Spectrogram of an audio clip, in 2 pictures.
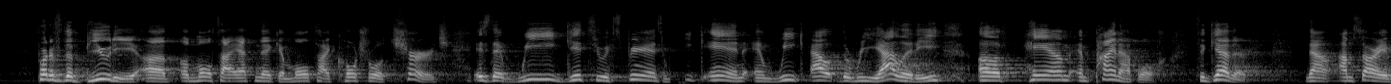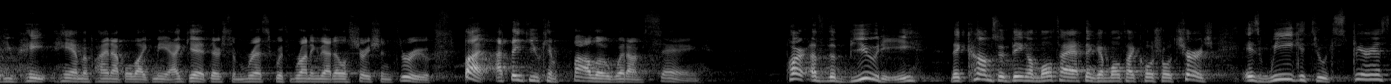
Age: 30-49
